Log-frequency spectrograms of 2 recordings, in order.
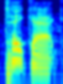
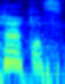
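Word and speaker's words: Takac: He'll go to the 42-yard, and number 13, Noah Takak is that pronounced correct, Coach? Takis. Takis. It took me a while, too. Takis, T-A-K-A-C. I know, but it's Takis.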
